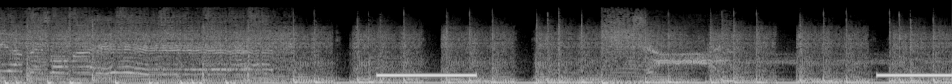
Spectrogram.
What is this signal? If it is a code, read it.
Ringback tone (Europe, 425 Hz), with noise.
